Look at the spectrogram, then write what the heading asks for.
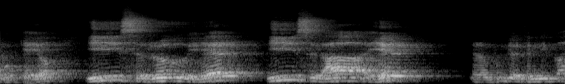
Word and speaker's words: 이스르엘: 축복받은 자녀가 될 거야라고 말씀할 때 이스라엘 근데 이스르엘 이것은 하나님이 허한다 이런 뜻을 가지고 있다라고 하는 거예요 그러면 이스라엘의이 음과 거의 여러분들이 분별이 앉을 정도로 자제가 다시 한번 발음해 볼게요 이스르엘 이스라엘 여러분 분별 됩니까 아 제가 보니까 거의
